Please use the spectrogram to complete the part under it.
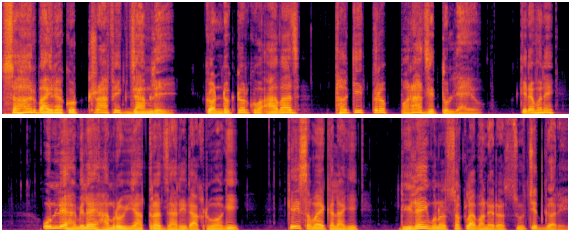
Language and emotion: Nepali, sad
